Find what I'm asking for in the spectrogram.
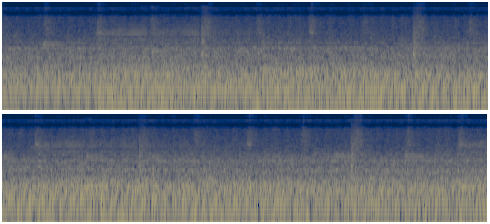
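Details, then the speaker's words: Samsung VRT (vibration reduction technology) HE top-load washer near full speed: a steady, even hum with a fast regular rhythm. Operation is smooth, with no knocking or grinding; it is tested and working. "Just about full speed here. Part of that HE designation is how fast it spins during the rinse and final spin."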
